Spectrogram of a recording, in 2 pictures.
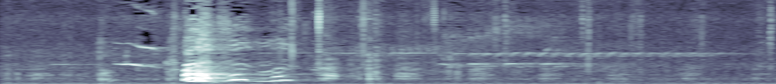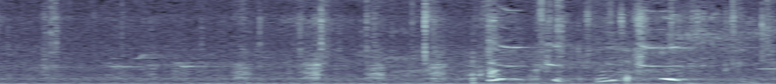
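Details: Lola, a pet dog, excited while playing with a squirrel: one loud, wavering, high whine with a strained quality, a long quiet stretch, then a few short whimpers that rise and fall near the end.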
